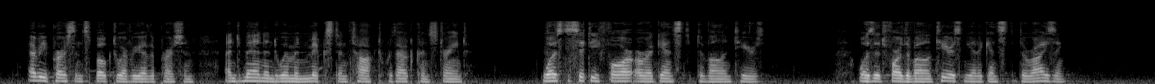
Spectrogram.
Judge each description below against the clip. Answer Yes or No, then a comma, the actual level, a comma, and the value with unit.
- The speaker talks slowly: No, average, 175 wpm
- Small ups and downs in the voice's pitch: Yes, narrow, 1.9 semitones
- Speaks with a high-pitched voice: No, low, 135 Hz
